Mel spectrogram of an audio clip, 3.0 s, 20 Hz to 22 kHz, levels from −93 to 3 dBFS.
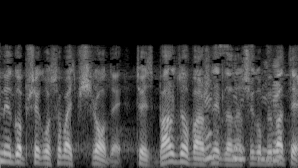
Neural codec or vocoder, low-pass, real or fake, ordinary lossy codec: none; 7.2 kHz; real; none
